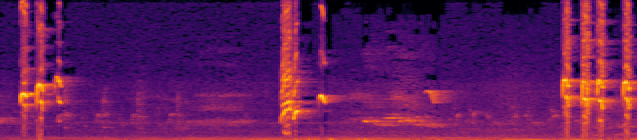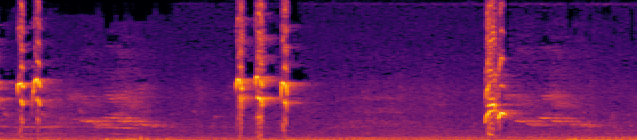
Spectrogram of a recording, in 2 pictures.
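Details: Oriental magpie-robin with an odd, surprising song: sharp high broadband notes at about two-second intervals, some in quick runs of three to five, with faint softer twittering between and low background hum.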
